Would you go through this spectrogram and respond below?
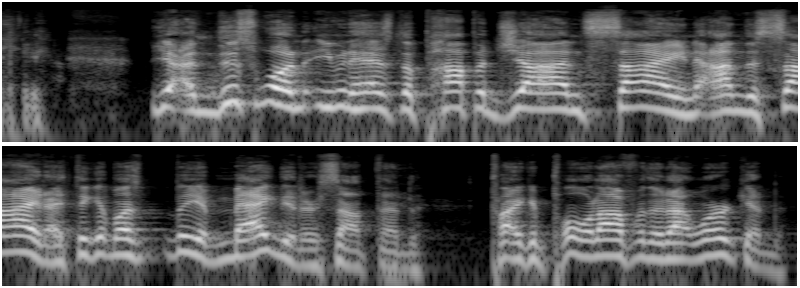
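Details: Adult speaker; ordinary speech.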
